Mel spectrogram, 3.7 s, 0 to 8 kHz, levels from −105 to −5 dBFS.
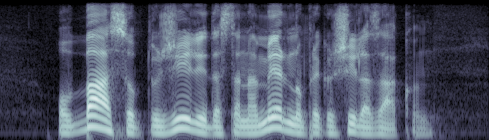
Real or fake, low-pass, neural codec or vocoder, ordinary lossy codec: real; 7.2 kHz; none; none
